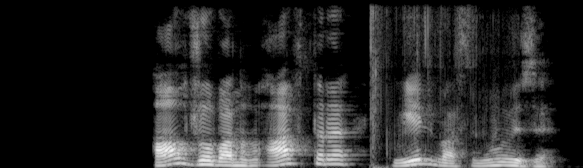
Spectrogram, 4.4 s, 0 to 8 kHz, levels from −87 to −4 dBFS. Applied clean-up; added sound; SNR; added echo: neural mask model DeepFilterNet 3.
